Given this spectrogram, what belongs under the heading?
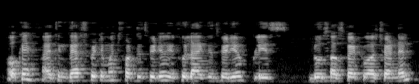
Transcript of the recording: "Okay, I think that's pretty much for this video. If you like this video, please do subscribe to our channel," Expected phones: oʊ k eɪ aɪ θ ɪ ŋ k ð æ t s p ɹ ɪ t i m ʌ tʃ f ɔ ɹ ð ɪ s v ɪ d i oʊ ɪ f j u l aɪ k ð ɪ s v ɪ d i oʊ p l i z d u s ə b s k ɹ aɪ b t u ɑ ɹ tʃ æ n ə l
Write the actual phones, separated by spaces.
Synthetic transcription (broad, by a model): oʊ k eɪ aɪ t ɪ ŋ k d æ t s p ɹ ɪ t i m ʌ tʃ f ɔ ɹ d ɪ s v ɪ d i oʊ ɪ f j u l aɪ k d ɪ s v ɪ d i oʊ p l i z d u s ə b s k ɹ aɪ b t u ɑ ɹ tʃ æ n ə l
